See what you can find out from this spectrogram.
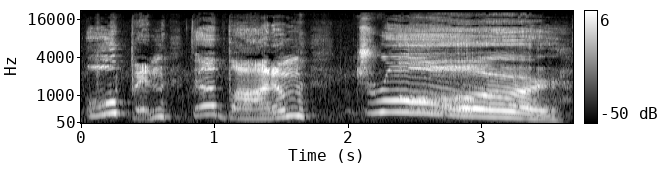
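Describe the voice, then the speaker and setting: A man voicing the dark as a mysterious being in a storybook, calling out loudly with slow, stretched words. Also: very high voice, sing-song, vocal fry, voice pushed up, full character voice. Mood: booming, beckoning. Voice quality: loud, drawn-out calling voice.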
